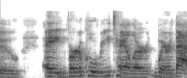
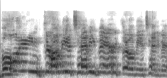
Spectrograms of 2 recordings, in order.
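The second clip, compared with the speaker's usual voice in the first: very high-pitched yelling; 12 semitones higher, 4 dB louder than usual. Retelling calling to a colleague from the podium: retelling a yell. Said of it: "yelling down".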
